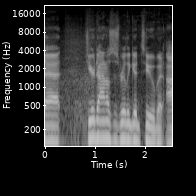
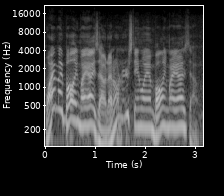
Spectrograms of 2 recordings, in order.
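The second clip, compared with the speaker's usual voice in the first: high, bewildered self-quote, much higher pitch; confused inner voice; 12 semitones higher than usual. Retold or imitated. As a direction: ask yourself in baffled disbelief, way up high. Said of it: "I kept thinking to myself".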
